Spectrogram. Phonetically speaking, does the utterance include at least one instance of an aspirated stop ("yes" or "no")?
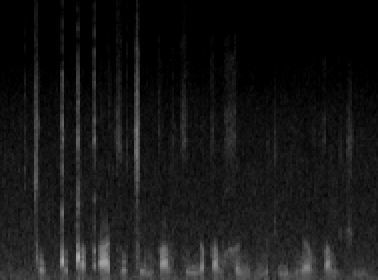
no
